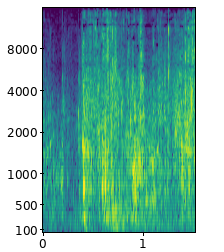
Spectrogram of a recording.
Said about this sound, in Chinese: 是鸭子的红色小脚扬起水花。啪叽，啪叽，啪叽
